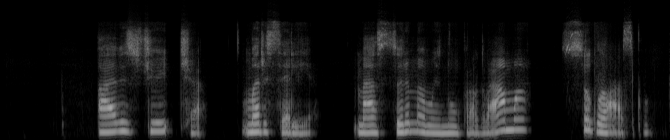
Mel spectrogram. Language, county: Lithuanian, Klaipėda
